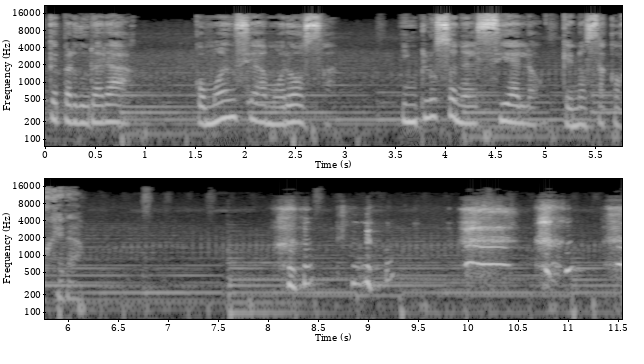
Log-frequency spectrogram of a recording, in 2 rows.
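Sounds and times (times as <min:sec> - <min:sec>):
speech: 0:00.0 - 0:02.9, 0:03.6 - 0:06.2, 0:08.2 - 0:11.5
woman sobbing loudly with gasping breaths and wailing cries: 0:08.1 - 0:11.5.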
